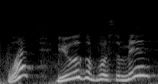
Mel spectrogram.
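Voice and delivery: high incredulous mock yelp; surprised question. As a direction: play her shocked double take. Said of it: "She goes".

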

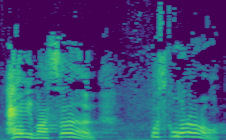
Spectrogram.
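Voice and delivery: high, tender father's question; gentle father. Retold or imitated. Father coming out to the older son, tender. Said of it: "I'm paraphrasing".

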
